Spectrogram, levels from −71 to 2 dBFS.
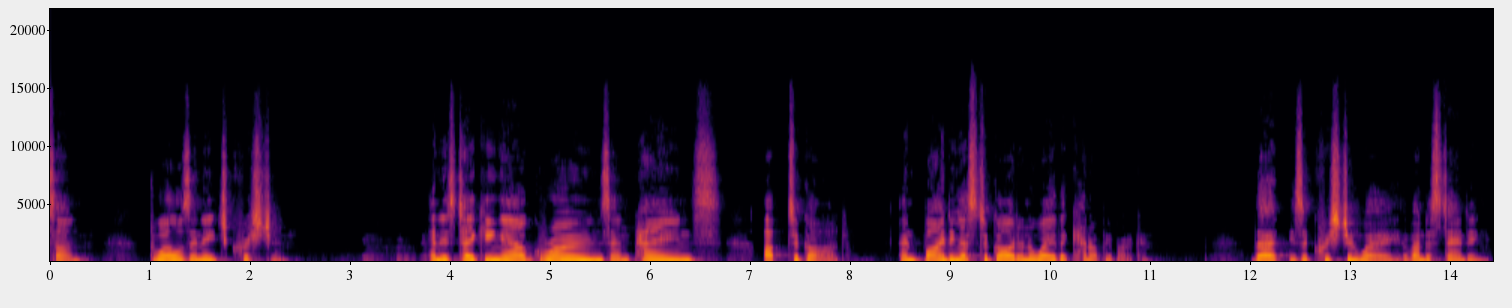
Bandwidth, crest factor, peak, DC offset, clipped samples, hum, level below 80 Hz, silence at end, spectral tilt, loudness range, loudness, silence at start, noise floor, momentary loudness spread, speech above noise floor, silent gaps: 15.5 kHz; 18 dB; -4 dBFS; under 0.1%; under 0.1%; none; -56 dBFS; 0.05 s; -5 dB/octave; 5 LU; -21 LUFS; 0 s; -62 dBFS; 12 LU; 41 dB; none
